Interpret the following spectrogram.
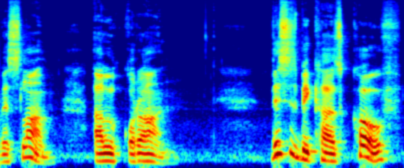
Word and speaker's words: qoph: The letter Qoph is pronounced by many Hebrew speakers today like the letter K in king, or like the Hebrew letter Kaph with the dagesh. Originally, this letter would have sounded like the letter K if it were pronounced at the back of the throat, as in the Arabic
